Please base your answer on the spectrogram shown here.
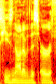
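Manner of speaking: ordinary delivery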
